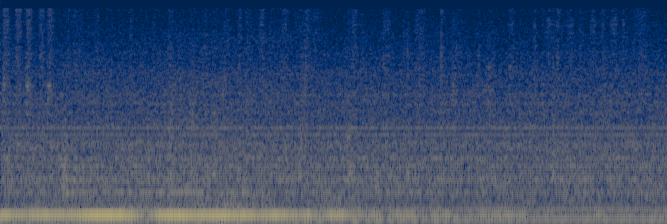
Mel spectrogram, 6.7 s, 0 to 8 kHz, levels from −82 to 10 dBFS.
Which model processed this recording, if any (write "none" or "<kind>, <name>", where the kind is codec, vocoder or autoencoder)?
none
